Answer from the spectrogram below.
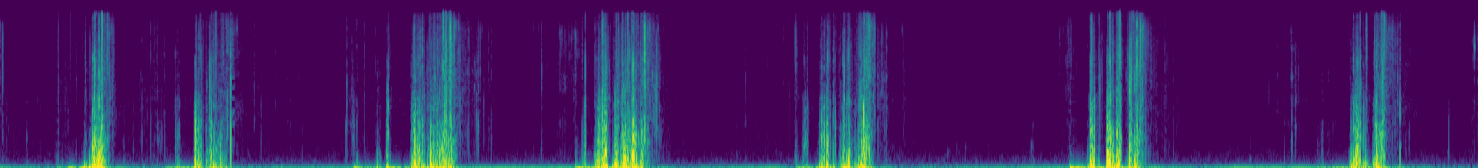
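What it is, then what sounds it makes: Silicone ear microphone scraped with an earpick. A thin bamboo earpick, held in the fingertips, scratches and scrapes inside the opening of a white silicone ear model mounted on a round binaural microphone housing. Seven irregularly spaced bursts of close, crackly scraping stand out over a steady low hum.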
